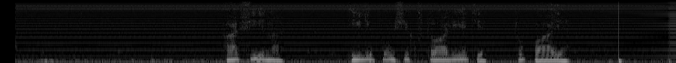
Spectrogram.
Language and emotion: Russian, neutral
